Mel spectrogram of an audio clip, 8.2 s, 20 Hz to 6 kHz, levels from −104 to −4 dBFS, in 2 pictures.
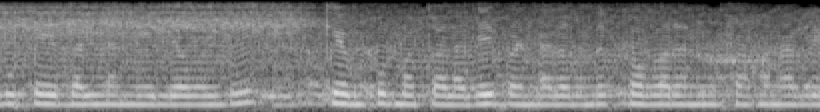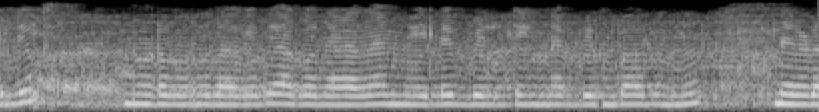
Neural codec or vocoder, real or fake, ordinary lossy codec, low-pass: codec, 16 kHz, 16 kbps, FunCodec, trained on LibriTTS, 50 frames a second; fake; none; 5.4 kHz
